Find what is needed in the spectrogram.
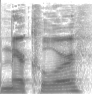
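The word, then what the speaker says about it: Merkur: I was told by somebody that when I pronounced it Mer- incorrectly. it's Mercur, Mercur, it short was for Mercury.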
